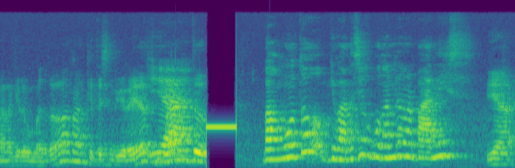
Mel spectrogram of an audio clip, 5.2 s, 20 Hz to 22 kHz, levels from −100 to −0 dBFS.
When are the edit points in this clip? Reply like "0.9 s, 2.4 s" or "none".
2.1 s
